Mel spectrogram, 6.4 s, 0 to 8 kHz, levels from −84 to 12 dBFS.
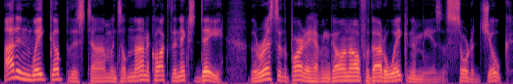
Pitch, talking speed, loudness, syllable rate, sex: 135 Hz, 260 wpm, -17 LUFS, 6.1 syllables/s, male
